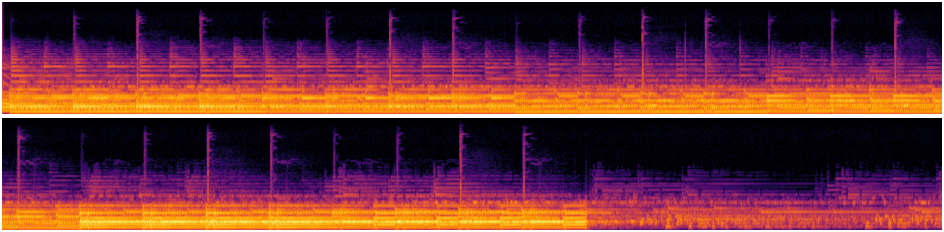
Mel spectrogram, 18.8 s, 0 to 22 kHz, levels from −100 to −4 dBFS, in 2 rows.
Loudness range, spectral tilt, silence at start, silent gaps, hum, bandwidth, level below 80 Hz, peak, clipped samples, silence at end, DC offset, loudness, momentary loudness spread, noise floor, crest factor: 7 LU; -10 dB/octave; 0 s; none; none; 5.8 kHz; -46 dBFS; -4 dBFS; under 0.1%; 0 s; under 0.1%; -17 LUFS; 20 LU; -40 dBFS; 14 dB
